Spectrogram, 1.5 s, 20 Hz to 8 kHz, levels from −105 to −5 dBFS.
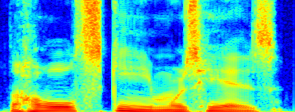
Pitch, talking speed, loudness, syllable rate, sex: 110 Hz, 205 wpm, -18 LUFS, 5.2 syllables/s, male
